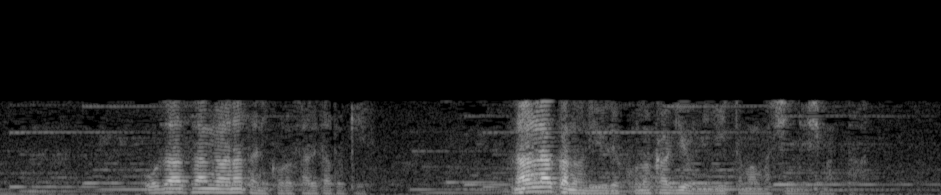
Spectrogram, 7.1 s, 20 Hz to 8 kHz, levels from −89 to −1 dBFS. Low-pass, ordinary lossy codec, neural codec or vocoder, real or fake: 7.2 kHz; AAC, 16 kbps; none; real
